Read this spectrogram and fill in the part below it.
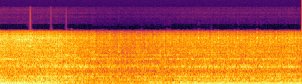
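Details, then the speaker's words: Diesel truck running homemade biodiesel idling with steady even clatter, no hunting or surging; idling fine. "see that now it's idling fine"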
